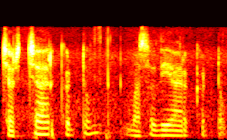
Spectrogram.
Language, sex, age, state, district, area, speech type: Tamil, male, 18-30, Tamil Nadu, Perambalur, urban, spontaneous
